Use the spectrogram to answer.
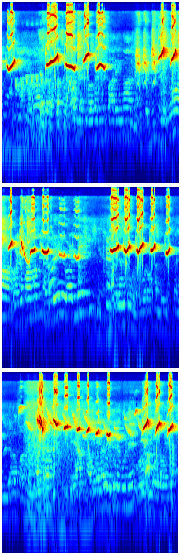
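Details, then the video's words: Persistent green leafbird song meant to rouse rival birds to sing, reportedly mixing kingfisher and magpie robin sounds. Bursts of quick bright chips and down-slurred whistles, about four notes a second, separated by softer warbling passages. "PANCINGAN CUCAK IJO GACOR PALING AMPUH MENAIKAN EMOSI LAWAN AGAR BUNYI DAN GACOR"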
